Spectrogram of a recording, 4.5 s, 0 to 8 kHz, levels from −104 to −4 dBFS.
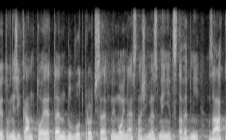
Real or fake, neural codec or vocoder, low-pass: real; none; 7.2 kHz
